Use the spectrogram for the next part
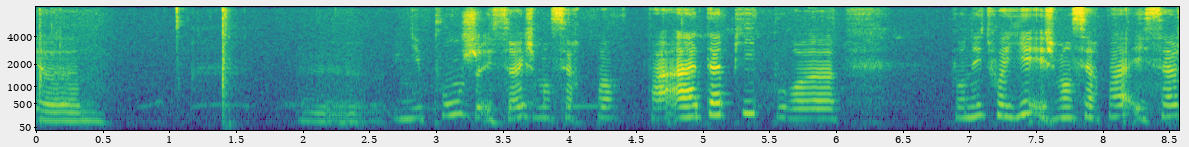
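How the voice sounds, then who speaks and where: Over background noise, a crafting vlogger with a mid-range female voice walks through her recent craft-supply haul. Her delivery is relaxed and talkative but halting, packed with fillers and frequent self-corrections.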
